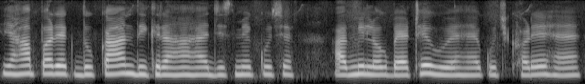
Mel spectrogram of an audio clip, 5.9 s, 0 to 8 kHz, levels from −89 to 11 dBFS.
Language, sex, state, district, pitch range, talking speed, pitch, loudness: Hindi, female, Jharkhand, Palamu, 230-250 Hz, 175 wpm, 240 Hz, -19 LUFS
